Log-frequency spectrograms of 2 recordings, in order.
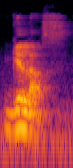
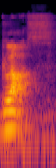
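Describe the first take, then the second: First: A vowel splits the g and l sounds. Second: The g and l sounds run together. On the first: The speaker calls it wrong. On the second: The speaker calls it right.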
